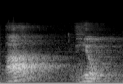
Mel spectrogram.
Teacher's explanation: les deux voyelles forment un seul groupe vocalique et dans ce cas on dit que le i fonctionne comme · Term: le Yod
